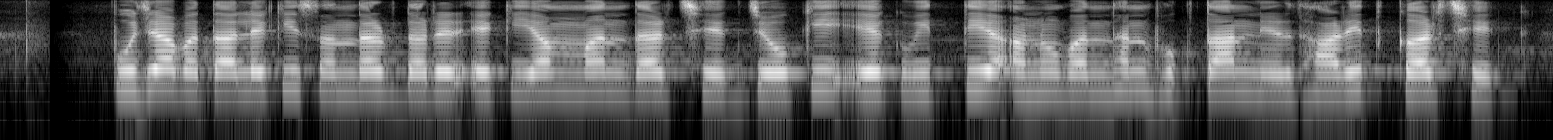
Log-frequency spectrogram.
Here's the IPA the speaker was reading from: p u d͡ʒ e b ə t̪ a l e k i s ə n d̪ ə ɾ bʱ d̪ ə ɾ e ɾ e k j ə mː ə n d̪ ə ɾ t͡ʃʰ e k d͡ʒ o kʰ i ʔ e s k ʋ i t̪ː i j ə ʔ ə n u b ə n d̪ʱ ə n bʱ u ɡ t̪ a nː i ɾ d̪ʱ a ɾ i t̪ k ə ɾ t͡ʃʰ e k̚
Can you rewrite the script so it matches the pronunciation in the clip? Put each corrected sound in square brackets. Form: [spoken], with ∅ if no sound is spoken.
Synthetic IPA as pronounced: p u d͡ʒ [a] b ə t̪ a l e k i s ə n d̪ ə ɾ bʱ d̪ ə ɾ e ɾ e k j ə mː ə n d̪ ə ɾ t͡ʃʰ e k d͡ʒ o [k] i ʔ e [∅] k ʋ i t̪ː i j ə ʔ ə n u b ə n d̪ʱ ə n bʱ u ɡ t̪ a nː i ɾ d̪ʱ a ɾ i t̪ k ə ɾ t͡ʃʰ e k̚

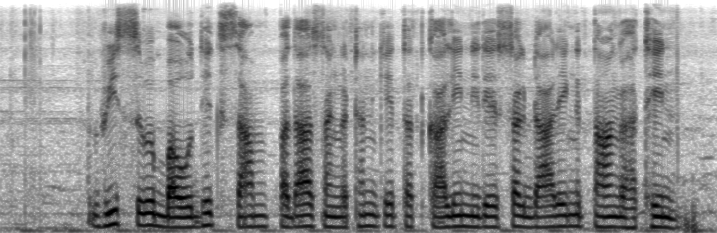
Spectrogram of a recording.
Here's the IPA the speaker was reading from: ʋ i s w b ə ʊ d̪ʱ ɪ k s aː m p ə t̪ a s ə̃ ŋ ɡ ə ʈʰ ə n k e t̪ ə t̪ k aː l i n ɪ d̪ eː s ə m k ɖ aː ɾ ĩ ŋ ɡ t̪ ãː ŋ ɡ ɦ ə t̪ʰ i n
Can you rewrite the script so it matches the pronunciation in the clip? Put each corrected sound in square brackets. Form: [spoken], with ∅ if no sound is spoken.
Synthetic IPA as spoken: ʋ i s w b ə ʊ d̪ʱ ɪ k s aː m p ə [d̪] a s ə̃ ŋ ɡ ə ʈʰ ə n k e t̪ ə t̪ k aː l i n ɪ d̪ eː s ə [∅] k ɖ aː ɾ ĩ ŋ ɡ t̪ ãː ŋ ɡ ɦ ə t̪ʰ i n

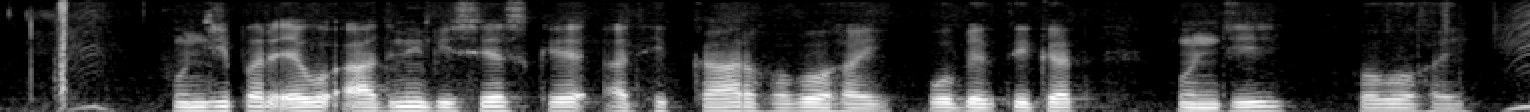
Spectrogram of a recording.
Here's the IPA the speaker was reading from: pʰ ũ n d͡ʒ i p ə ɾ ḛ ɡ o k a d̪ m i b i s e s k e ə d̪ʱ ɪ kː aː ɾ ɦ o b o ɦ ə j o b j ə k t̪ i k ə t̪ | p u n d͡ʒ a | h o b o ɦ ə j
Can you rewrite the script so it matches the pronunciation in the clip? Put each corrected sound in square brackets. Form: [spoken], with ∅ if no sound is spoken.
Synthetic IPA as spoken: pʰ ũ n d͡ʒ i p ə ɾ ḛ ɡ o [ʔ] a d̪ m i b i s e s k e ə d̪ʱ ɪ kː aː ɾ ɦ o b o ɦ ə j o b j ə k t̪ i [ɡ] ə t̪ | p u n d͡ʒ [i] | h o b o ɦ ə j

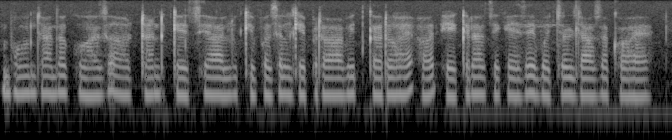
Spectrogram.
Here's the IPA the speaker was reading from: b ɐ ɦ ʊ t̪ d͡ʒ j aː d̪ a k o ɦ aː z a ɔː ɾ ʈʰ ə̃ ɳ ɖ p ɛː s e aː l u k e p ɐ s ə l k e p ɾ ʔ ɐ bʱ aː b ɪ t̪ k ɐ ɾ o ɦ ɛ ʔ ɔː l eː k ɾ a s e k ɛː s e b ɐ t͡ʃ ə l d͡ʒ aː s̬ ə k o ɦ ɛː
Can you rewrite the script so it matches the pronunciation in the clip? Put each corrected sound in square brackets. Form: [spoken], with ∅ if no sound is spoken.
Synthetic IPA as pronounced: b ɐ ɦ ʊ t̪ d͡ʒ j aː d̪ a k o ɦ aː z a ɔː ɾ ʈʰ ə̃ ɳ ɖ [k] ɛː s e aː l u k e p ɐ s ə l k e p ɾ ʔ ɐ bʱ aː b ɪ t̪ k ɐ ɾ o ɦ ɛ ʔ ɔː [ɾ] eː k ɾ a s e k ɛː s e b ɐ t͡ʃ ə l d͡ʒ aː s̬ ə k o ɦ ɛː

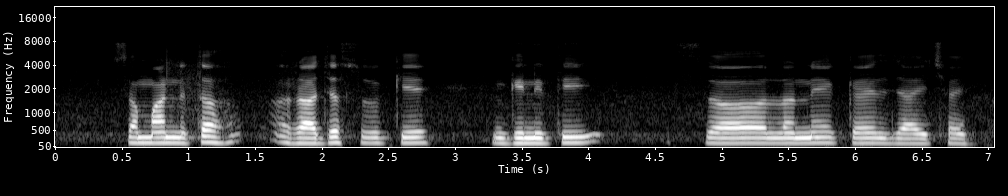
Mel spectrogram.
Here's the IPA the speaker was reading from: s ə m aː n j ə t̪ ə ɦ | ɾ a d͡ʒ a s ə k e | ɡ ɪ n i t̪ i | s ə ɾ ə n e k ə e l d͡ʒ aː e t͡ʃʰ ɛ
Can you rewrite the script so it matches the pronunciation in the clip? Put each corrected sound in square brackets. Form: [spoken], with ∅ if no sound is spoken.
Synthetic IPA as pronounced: s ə m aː n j ə t̪ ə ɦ | ɾ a d͡ʒ [ə] s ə k e | ɡ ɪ n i t̪ i | s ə [l] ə n e k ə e l d͡ʒ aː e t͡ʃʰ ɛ

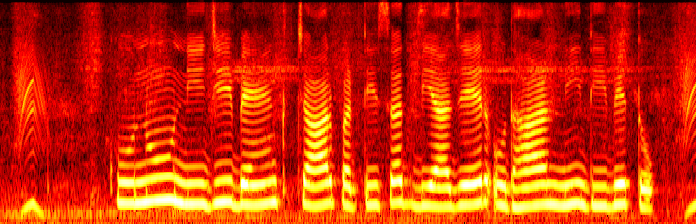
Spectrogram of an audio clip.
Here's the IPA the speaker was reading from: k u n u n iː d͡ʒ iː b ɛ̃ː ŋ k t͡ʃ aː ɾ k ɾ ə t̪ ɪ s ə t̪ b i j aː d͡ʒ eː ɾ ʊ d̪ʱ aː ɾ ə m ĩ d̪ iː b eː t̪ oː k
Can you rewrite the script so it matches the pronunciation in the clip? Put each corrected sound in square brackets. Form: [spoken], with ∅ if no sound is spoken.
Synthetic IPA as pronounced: k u n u n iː d͡ʒ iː b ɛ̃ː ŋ k t͡ʃ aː ɾ [p] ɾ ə t̪ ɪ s ə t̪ b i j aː d͡ʒ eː ɾ ʊ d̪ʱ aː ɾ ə [n] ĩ d̪ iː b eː t̪ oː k

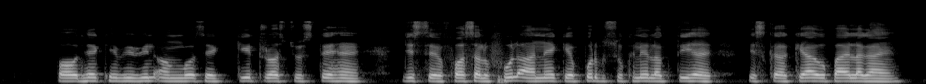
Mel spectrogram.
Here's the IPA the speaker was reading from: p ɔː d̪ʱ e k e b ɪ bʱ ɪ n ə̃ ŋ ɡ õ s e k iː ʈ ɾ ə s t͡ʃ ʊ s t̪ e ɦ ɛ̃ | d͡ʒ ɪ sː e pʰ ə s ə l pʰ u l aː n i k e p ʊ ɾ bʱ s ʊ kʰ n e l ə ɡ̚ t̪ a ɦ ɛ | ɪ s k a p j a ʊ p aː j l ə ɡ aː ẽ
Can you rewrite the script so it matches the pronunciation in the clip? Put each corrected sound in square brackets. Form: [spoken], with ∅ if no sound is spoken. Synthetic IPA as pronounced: p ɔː d̪ʱ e k e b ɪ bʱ ɪ n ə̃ ŋ ɡ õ s e k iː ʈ ɾ ə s t͡ʃ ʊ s t̪ e ɦ ɛ̃ | d͡ʒ ɪ sː e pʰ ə s ə l pʰ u l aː n [e] k e p ʊ ɾ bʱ s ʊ kʰ n e l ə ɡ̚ t̪ [i] ɦ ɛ | ɪ s k a [k] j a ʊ p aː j l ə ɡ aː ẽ

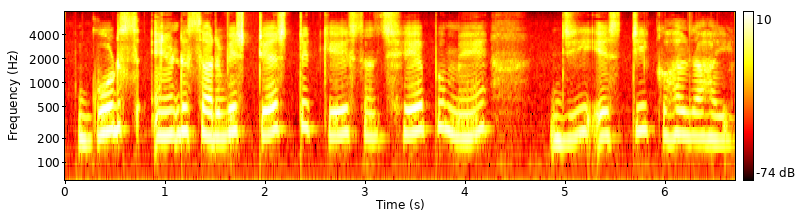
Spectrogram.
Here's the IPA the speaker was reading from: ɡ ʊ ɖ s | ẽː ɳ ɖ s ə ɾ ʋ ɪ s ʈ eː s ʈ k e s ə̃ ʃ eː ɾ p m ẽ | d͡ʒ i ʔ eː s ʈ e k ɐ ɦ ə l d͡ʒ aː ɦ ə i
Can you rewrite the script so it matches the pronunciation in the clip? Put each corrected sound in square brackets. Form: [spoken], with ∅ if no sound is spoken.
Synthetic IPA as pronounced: ɡ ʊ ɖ s | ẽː ɳ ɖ s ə ɾ ʋ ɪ s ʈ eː s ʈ k e s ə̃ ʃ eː [∅] p m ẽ | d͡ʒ i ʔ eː s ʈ [i] k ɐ ɦ ə l d͡ʒ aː ɦ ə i

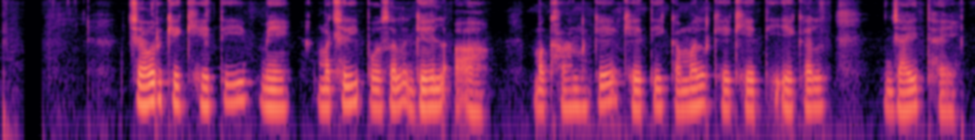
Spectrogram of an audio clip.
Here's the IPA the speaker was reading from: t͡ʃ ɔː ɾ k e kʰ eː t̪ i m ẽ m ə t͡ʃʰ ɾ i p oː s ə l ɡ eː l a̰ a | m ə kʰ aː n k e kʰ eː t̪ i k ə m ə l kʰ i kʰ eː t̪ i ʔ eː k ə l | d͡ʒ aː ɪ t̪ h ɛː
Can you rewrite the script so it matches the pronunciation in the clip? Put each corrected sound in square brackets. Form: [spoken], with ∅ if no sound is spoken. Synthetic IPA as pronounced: t͡ʃ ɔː ɾ k e kʰ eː t̪ i m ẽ m ə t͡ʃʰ ɾ i p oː s ə l ɡ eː l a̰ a | m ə kʰ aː n k e kʰ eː t̪ i k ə m ə l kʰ [e] kʰ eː t̪ i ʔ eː k ə l | d͡ʒ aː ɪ t̪ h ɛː

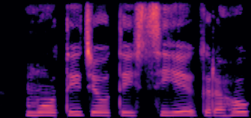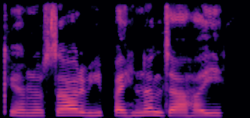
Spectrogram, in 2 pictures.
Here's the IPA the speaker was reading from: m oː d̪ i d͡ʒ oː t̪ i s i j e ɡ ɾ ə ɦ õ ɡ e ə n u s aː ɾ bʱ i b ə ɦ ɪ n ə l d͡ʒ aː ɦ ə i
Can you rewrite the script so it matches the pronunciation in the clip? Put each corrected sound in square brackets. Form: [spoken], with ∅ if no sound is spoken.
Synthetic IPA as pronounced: m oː [t̪] i d͡ʒ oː t̪ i s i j e ɡ ɾ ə ɦ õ [k] e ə n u s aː ɾ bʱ i [p] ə ɦ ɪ n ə l d͡ʒ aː ɦ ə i

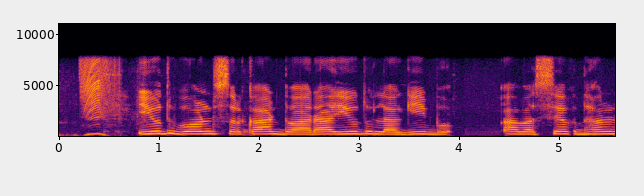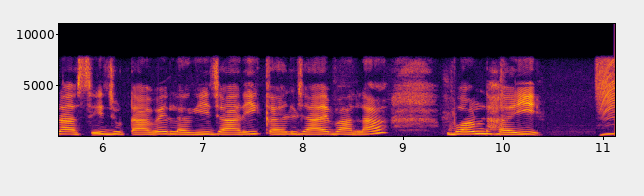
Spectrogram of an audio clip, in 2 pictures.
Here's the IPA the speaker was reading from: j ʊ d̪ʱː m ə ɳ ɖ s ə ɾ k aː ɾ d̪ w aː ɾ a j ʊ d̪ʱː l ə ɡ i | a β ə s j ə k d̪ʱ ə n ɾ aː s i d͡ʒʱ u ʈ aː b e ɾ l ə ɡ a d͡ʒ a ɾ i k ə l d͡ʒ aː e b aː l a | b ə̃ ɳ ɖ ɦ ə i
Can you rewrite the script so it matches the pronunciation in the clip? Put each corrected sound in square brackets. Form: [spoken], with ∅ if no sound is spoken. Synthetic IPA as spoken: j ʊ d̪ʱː [b] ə ɳ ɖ s ə ɾ k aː ɾ d̪ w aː ɾ a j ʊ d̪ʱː l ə ɡ i | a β ə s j ə k d̪ʱ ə n ɾ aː s i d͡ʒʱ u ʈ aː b e [∅] l ə ɡ [i] d͡ʒ a ɾ i k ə l d͡ʒ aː e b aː l a | b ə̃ ɳ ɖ ɦ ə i

